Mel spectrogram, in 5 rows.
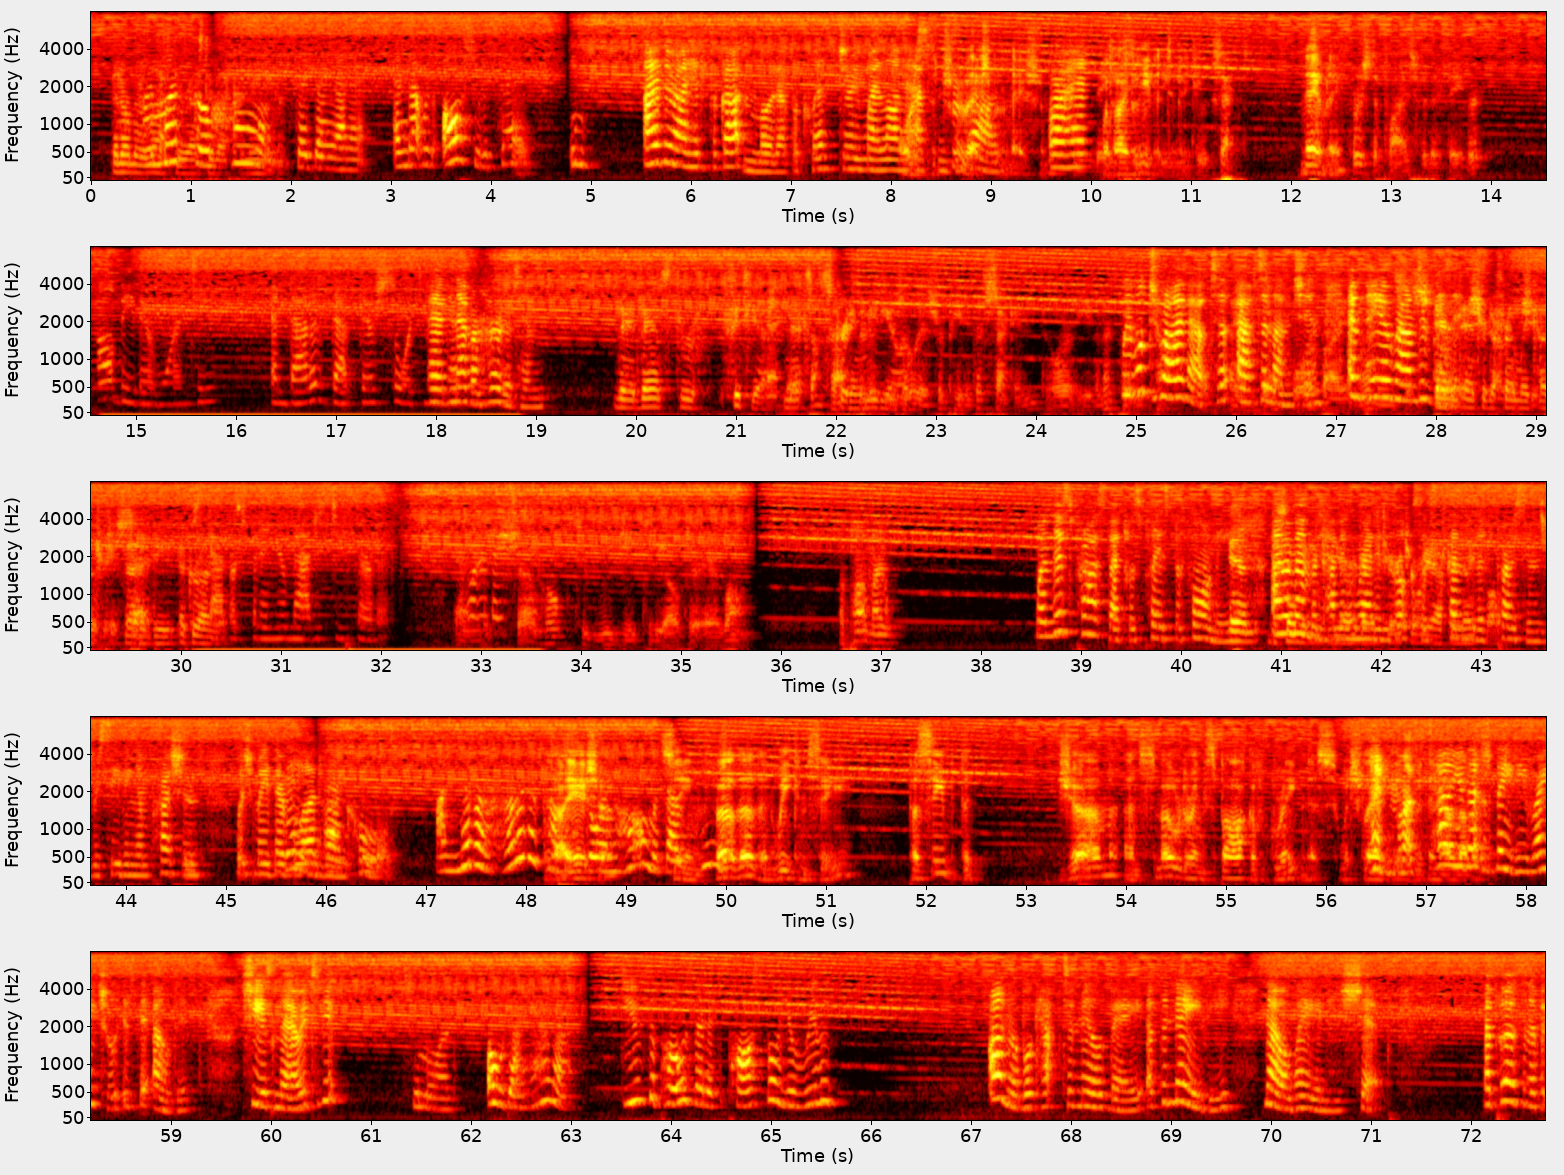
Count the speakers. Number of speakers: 6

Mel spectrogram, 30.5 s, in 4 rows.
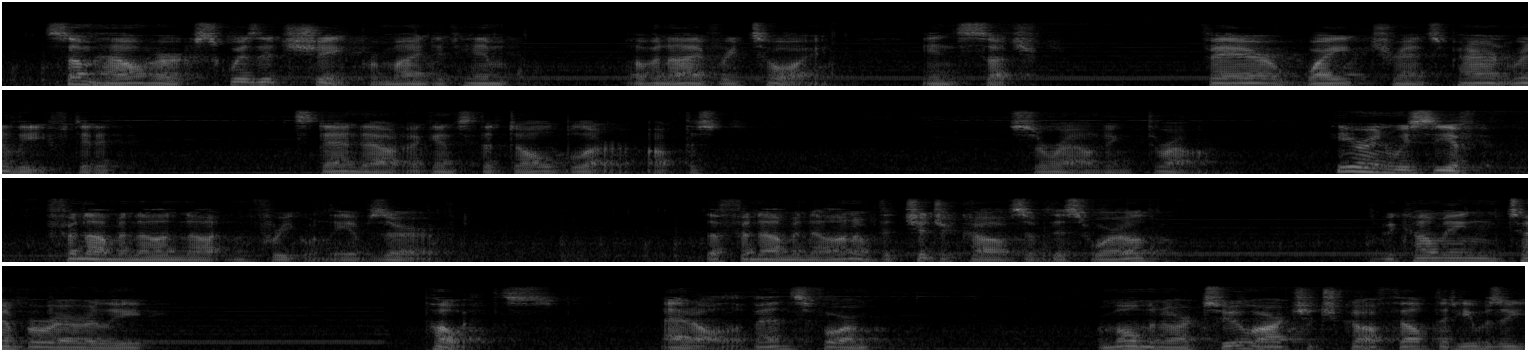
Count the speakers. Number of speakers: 1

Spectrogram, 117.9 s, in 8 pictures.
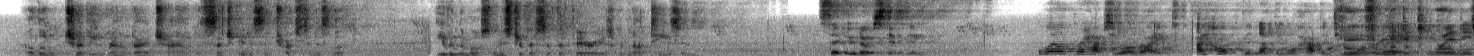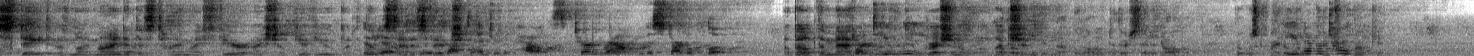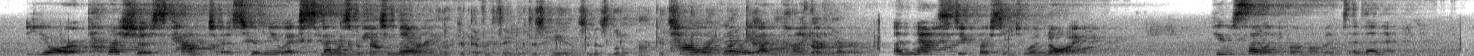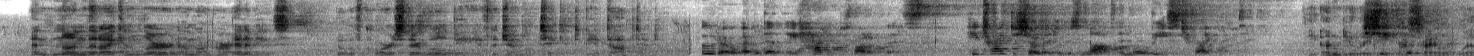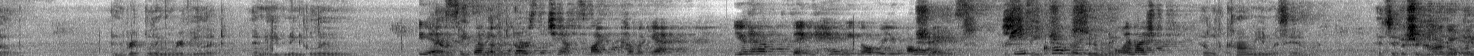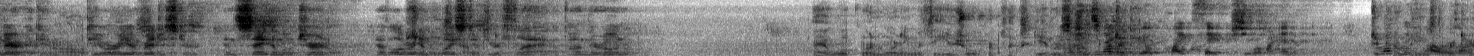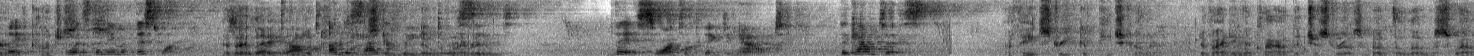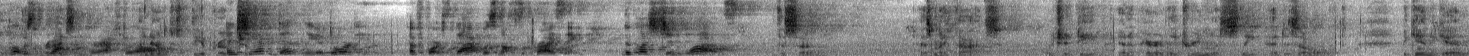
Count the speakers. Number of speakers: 3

